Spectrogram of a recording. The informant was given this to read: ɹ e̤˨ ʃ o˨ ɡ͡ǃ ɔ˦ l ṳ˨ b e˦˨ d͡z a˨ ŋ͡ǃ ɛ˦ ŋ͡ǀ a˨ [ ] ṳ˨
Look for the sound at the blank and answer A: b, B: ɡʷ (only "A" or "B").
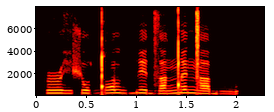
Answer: A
